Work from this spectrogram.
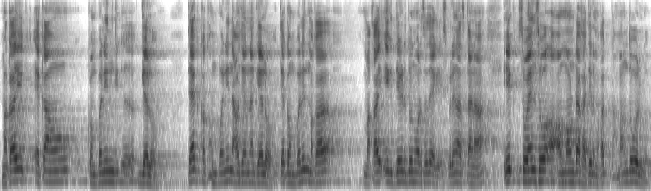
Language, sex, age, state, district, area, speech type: Goan Konkani, male, 18-30, Goa, Bardez, urban, spontaneous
